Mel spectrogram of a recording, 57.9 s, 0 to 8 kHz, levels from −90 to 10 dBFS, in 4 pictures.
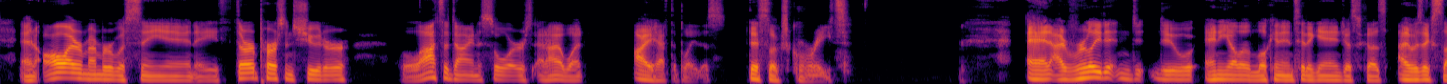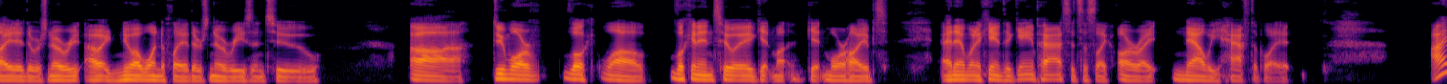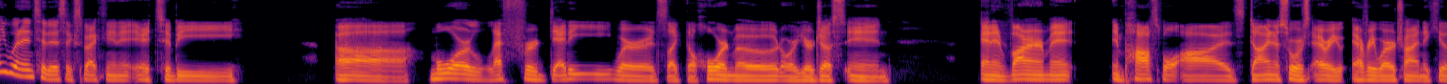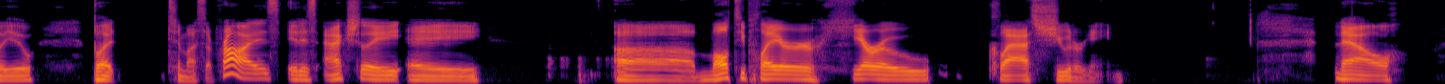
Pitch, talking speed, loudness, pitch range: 110 Hz, 140 wpm, -23 LUFS, 100-120 Hz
